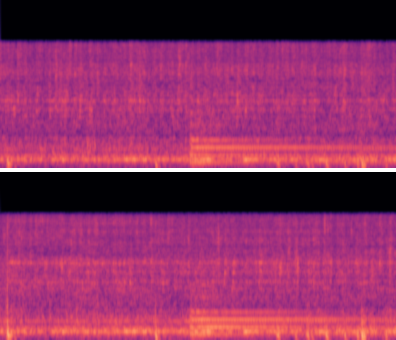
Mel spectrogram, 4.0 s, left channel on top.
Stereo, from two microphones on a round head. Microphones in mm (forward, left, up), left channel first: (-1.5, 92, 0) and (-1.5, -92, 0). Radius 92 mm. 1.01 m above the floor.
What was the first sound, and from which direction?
A guitar, 60° left (ahead or behind).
